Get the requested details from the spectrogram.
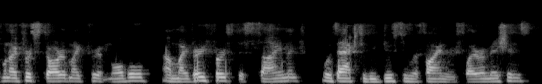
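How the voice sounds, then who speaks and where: A man in his fifties from Nevada, giving an online business presentation as a guest speaker and company director, with measured pacing, frequent "uh" fillers and repeated words. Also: a little high, darkish tone, dry recording, muffled recording. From United States, Nevada.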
